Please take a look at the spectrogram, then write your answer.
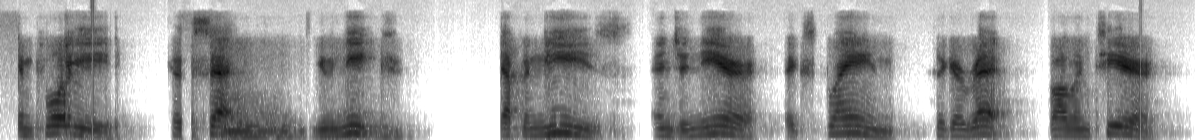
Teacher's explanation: So the first portion of the word is reduced and the ending is stressed.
